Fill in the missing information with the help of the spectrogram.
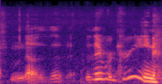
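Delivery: put-on very high, tearful little-girl voice; whimpering young girl. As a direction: whimper it in a high, small child's voice. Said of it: "she's, like, bawling her eyes out".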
